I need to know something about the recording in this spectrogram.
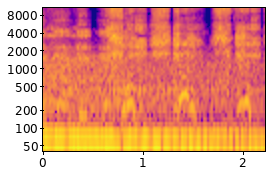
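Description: A man panting hard while running, short voiced gasps about every half second, over background music.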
